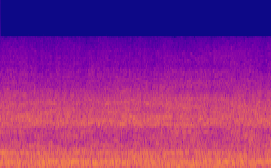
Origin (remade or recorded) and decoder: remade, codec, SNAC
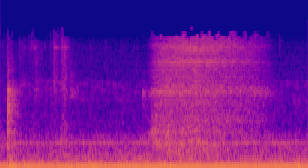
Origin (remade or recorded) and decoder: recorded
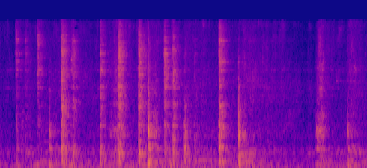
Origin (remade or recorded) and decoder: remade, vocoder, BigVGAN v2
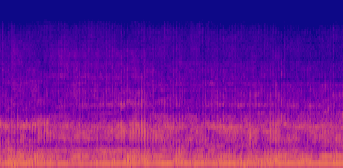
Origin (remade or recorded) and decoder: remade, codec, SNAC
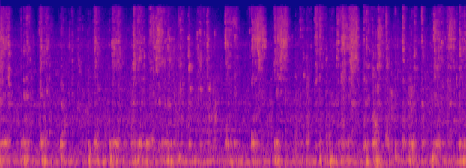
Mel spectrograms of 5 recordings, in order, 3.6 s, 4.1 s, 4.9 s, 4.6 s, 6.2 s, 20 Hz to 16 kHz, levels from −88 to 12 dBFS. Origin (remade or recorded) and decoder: remade, vocoder, BigVGAN v2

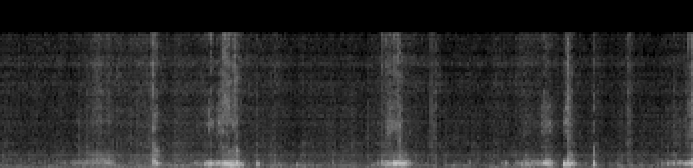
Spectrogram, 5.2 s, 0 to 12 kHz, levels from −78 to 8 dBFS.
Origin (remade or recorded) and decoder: remade, codec, HILCodec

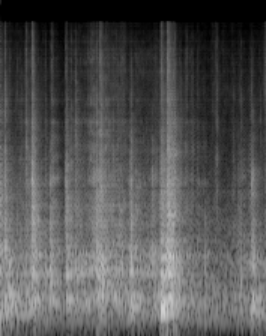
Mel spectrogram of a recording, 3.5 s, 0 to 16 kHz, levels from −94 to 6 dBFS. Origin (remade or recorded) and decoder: remade, vocoder, Vocos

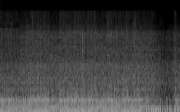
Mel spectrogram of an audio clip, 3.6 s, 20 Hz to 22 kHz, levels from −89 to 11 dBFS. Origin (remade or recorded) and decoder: recorded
